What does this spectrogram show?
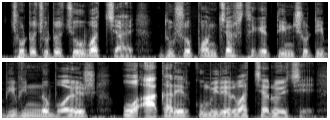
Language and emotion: Bengali, neutral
